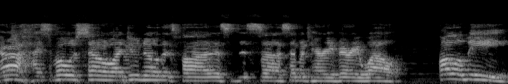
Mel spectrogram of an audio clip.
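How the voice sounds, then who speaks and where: Putting on a character voice, a man speaks at a moderate pace with a high pitch and ordinary pitch variation over faint music in the background. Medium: actual play.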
